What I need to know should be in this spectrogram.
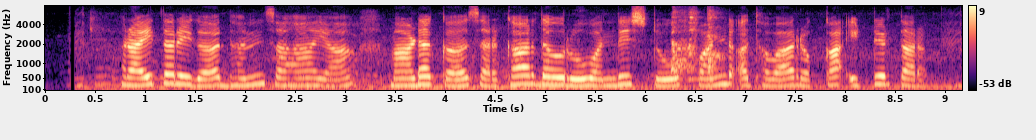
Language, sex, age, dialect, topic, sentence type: Kannada, female, 46-50, Northeastern, agriculture, statement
